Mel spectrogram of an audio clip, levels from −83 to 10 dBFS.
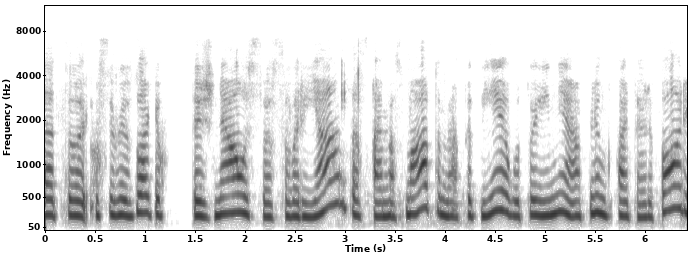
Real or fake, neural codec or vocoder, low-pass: fake; codec, 16 kHz, 4.8 kbps, FACodec; 7.2 kHz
